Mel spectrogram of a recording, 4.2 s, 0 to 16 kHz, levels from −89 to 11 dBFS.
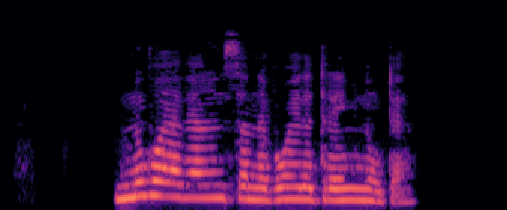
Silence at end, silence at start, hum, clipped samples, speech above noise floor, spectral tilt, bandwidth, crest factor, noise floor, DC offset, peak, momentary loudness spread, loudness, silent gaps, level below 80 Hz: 0.8 s; 0.95 s; none; under 0.1%; 49 dB; -8 dB/octave; 8 kHz; 18 dB; -70 dBFS; under 0.1%; -6 dBFS; 13 LU; -22 LUFS; none; -72 dBFS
